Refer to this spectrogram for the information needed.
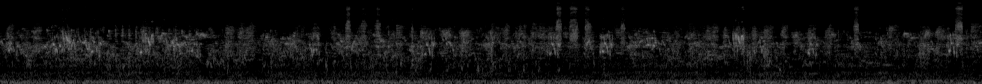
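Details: Happy budgerigar chirping: busy, overlapping high twitters and short squawky notes from several birds, running without a break for ten seconds, with a few sharp clicks and a low background hum.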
